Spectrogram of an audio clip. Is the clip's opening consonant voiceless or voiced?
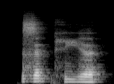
voiced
